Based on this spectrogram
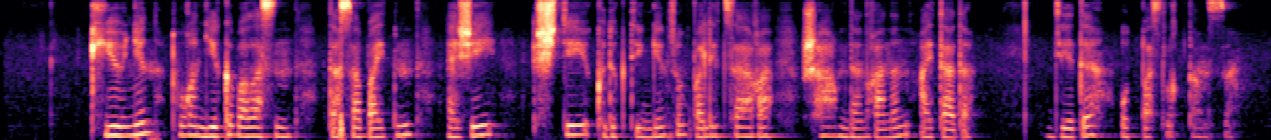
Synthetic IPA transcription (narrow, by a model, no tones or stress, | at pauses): kʲʰʏje̞wɪne̞nt̪ʰuʁɑnje̞kʲɪbɑlˠɑsənd̪̥ɑsɑbɑjt̪ənæʒe̞j | ɪʃt̪e̞jkʲʰʏd̪ɪkt̪e̞ŋɡʲe̞nso̞ɴpʰo̞lʲijt̪sɨjaʁɑʃɑʁəmd̪ɑɴʁɑnənɑjt̪ɑd̪ə | d̪e̞d̪ɪwo̞t̪̚bɑsəlˠəq̚t̪ʰɑnəsə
